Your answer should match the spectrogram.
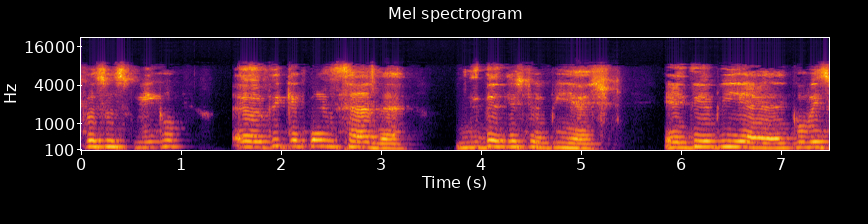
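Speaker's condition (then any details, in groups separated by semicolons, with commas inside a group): Cerebral palsy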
